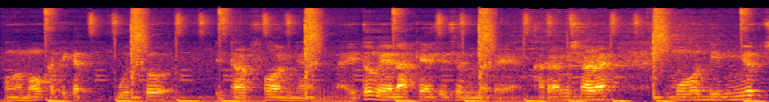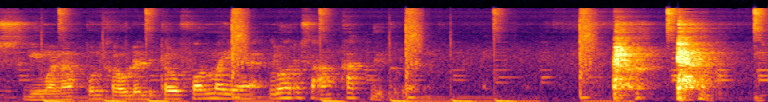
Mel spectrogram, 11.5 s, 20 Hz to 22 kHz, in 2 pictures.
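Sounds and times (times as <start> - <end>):
speech: 0.2 - 9.1
person coughing: 10.4 - 11.3.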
